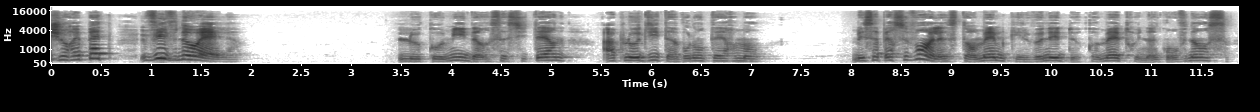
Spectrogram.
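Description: A woman narrating a classic story in a measured, expressive audiobook reading. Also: lowish voice, husky.

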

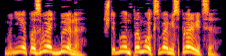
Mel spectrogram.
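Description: Man doing a sneering high-voiced cop. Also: very animated, normal speed, warm tone, slightly rough, no echo, studio quality, heavily acted. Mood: mocking. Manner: sarcastic, condescending. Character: mocking, stern male police detective.

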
